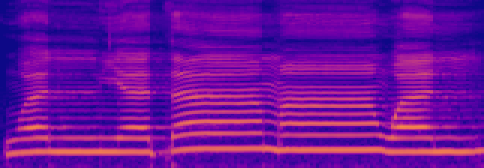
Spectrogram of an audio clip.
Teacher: Ma mad tabi'i muqaddar karena ada baris fathah tegak di atas huruf mim. Cara bacanya dipanjangkan mimnya 2 harokat.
